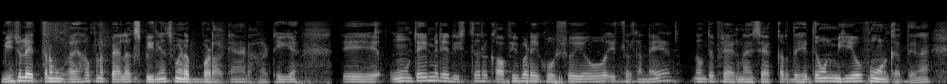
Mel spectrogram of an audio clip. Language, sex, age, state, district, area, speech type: Dogri, male, 18-30, Jammu and Kashmir, Jammu, rural, spontaneous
